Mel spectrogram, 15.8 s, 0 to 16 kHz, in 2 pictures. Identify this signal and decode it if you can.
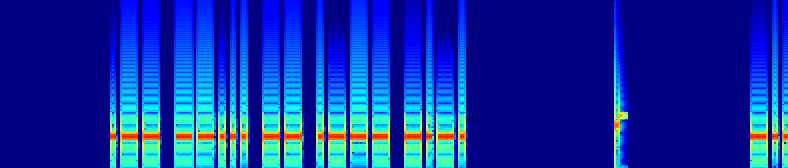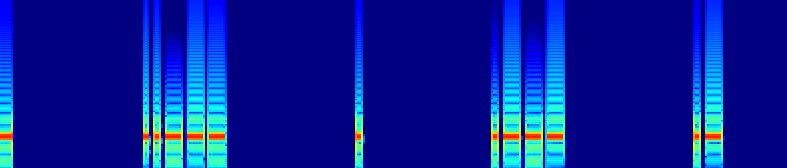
Morse code, heard as a keyed tone, about 22 wpm, spaced as for 9 wpm, 700 Hz. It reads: W7MJC K2EJA
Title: USA Call Signs - 5 Characters - 8x Character Spacing - 22wpm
